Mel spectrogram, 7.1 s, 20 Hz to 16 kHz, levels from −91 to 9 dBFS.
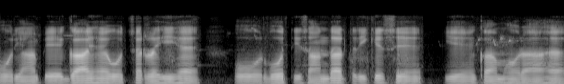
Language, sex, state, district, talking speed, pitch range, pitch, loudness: Hindi, male, Rajasthan, Bikaner, 180 wpm, 90-95 Hz, 90 Hz, -21 LUFS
